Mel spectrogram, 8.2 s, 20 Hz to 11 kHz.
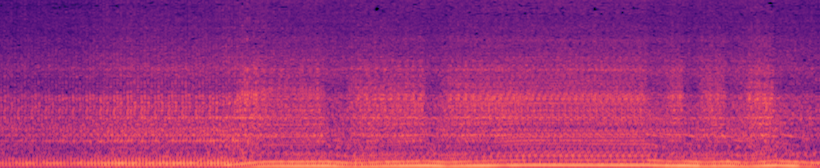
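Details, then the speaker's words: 2012 Isuzu Panther LV 2.5 turbo diesel, engine bay open: smooth even diesel clatter at idle, short throttle blip and back to steady idle, no smoke from dipstick tube; engine sounds normal and clean. "suaranya masih cami masih enak"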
